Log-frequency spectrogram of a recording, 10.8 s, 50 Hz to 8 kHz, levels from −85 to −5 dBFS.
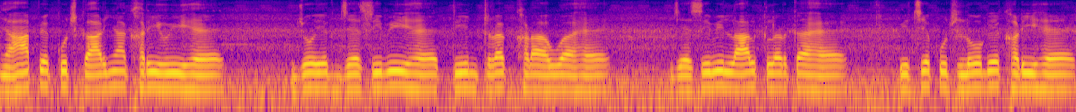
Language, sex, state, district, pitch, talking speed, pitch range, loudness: Hindi, male, Rajasthan, Nagaur, 140 Hz, 145 wpm, 135-150 Hz, -16 LUFS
